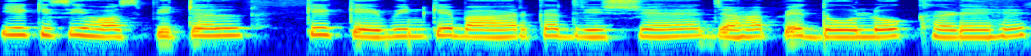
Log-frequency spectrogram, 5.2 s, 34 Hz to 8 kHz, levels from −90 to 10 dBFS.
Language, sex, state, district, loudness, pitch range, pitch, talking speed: Hindi, female, Jharkhand, Ranchi, -15 LUFS, 215-250 Hz, 230 Hz, 185 wpm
